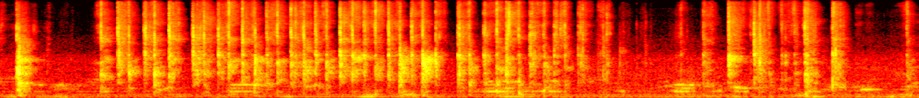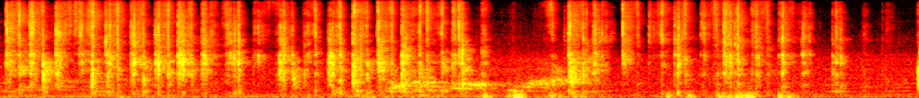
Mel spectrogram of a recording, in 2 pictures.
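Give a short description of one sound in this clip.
Playing cards shuffle with rapid, crisp flicking.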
